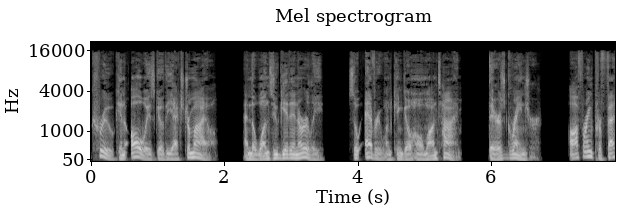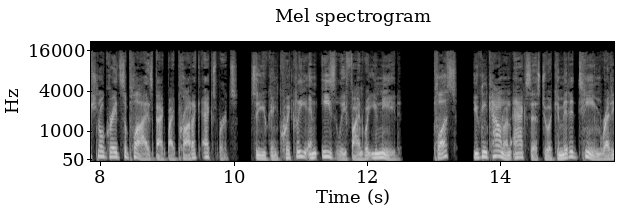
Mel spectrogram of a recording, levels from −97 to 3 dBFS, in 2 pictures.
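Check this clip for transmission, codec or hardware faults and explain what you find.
Nothing to flag here; I listened through the speech and didn't pick up any fault at all.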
